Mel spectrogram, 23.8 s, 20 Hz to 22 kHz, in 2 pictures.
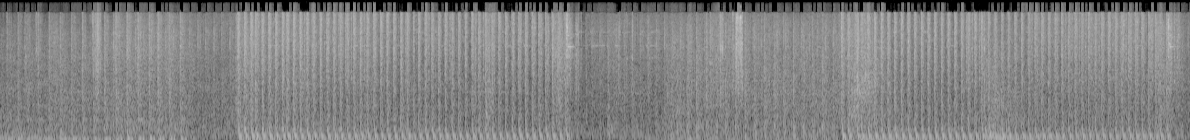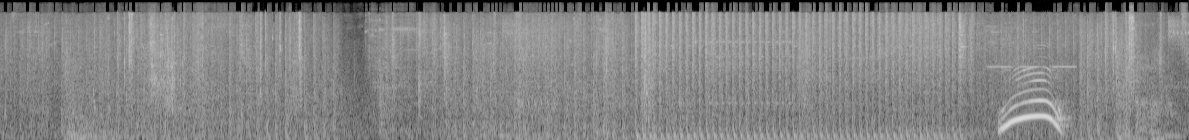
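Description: Sustained rapid gunfire from a gun in The Division 2 video game rattles almost continuously and is broken by brief pauses. A man gives a short excited shout near the end.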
